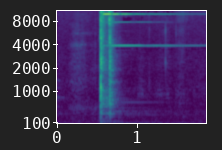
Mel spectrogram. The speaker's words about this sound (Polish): Wygrywa ten, kto pierwszy zadzwoni dzwonkiem od Pita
